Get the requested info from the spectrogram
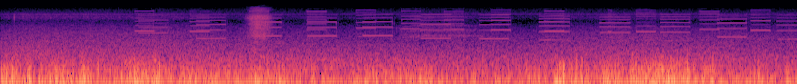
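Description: Paragliding variometer beeping in quick short tones that jump in pitch, the sign of the glider climbing in lift. The beeps start about a second and a half in, over steady wind buffeting the microphone.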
